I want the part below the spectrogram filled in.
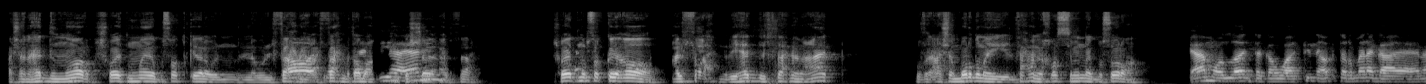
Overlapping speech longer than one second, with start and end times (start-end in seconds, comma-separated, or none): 2.9-4.5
